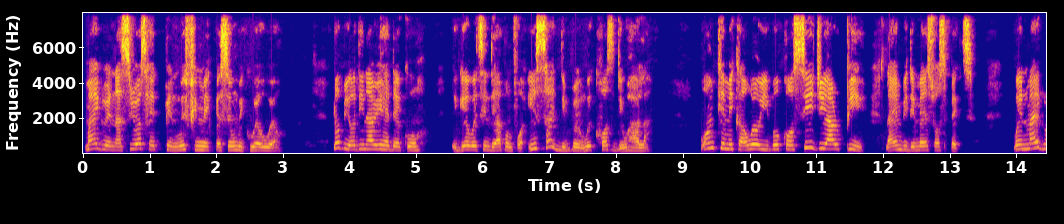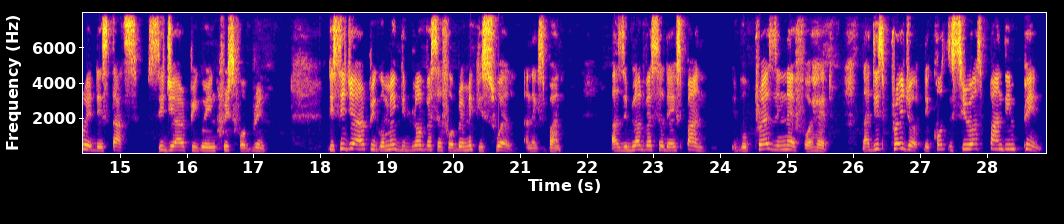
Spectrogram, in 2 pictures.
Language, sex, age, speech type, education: Nigerian Pidgin, female, 15-29, spontaneous, primary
